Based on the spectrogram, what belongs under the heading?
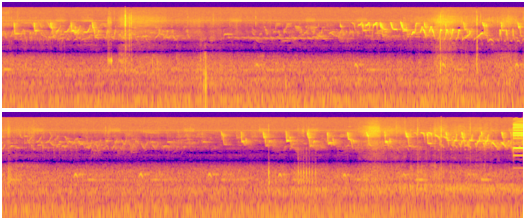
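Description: Songbirds singing, with many quick chirps and trills, over steady low outdoor background noise.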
